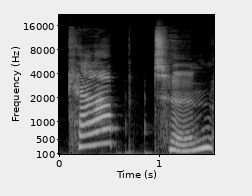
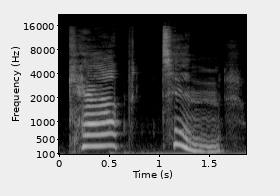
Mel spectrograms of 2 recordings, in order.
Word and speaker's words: captain: So I can say captain or captain, whichever one I like. But the stress is going to still be on the first one, no matter what.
